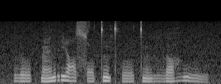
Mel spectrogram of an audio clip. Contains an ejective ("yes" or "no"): no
